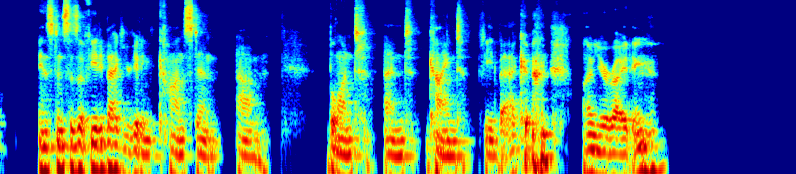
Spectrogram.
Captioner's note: chuckled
